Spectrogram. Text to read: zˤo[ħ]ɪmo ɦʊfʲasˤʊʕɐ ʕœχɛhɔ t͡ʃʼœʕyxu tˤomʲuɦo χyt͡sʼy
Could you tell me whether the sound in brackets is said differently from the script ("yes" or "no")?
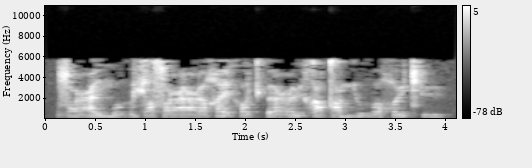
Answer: yes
